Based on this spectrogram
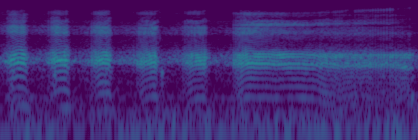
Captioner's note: chrysalis laughs evilly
